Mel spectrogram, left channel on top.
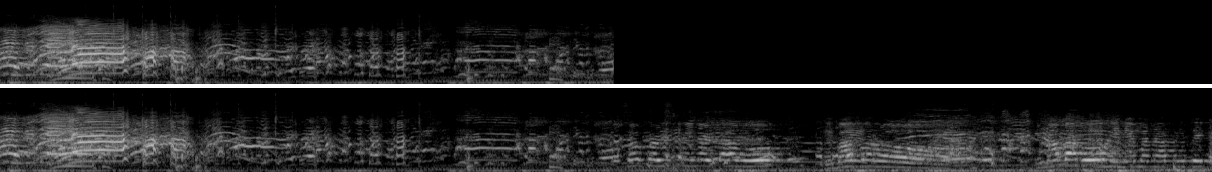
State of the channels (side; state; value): left; drops out; at 6.2 s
